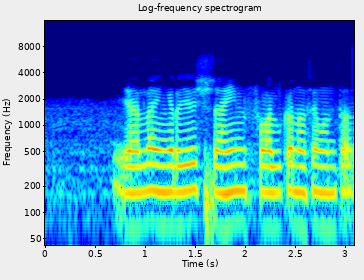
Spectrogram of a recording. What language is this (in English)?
Marathi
